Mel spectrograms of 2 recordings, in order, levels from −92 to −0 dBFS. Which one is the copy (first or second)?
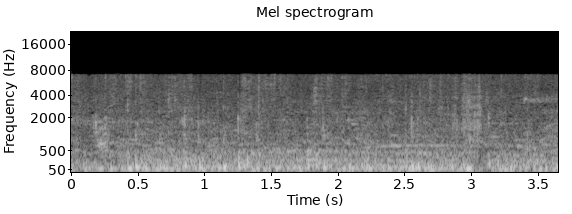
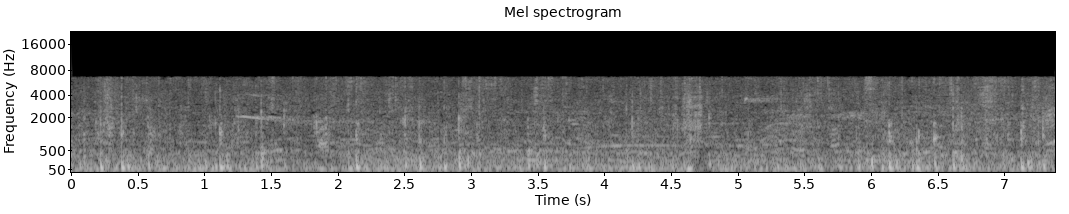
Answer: first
